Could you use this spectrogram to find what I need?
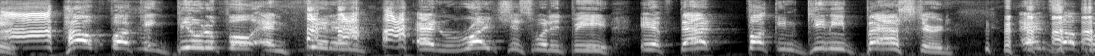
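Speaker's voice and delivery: high laughing gloating shout; gleeful shout. Real, not acted. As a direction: crow over your rival's downfall. Gloating over rival's legal trouble.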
